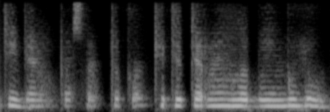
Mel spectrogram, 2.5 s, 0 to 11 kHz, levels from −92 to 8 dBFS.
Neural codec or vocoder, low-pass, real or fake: codec, 44.1 kHz, 0.9 kbps, DAC; 9.9 kHz; fake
